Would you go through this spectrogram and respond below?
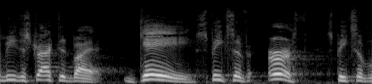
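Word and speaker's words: gay (γῆ): It's made up of the Greek letters gamma and eta, and we would pronounce it gay.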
